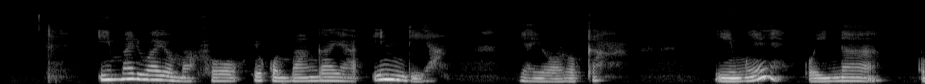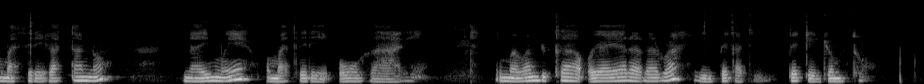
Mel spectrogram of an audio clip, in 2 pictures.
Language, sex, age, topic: Oshiwambo, female, 25-35, finance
